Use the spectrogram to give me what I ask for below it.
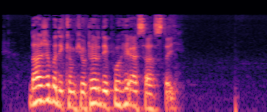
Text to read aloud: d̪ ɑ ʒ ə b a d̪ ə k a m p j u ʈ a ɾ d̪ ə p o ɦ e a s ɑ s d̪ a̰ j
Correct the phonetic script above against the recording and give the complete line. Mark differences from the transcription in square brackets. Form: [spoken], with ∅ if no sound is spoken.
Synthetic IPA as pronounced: d̪ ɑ ʒ ə b a d̪ ə k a m p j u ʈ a ɾ d̪ ə p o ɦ e a s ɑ s d̪ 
